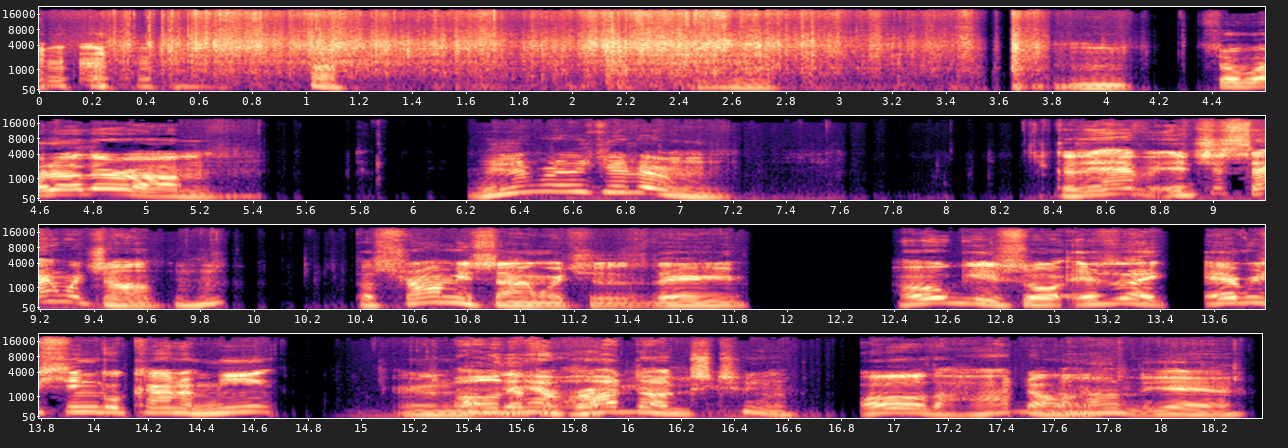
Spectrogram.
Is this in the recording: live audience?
no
